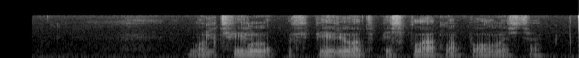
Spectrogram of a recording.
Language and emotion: Russian, neutral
